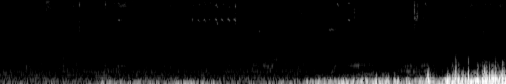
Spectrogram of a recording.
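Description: Wind gusts into the microphone outdoors, growing stronger toward the end.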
